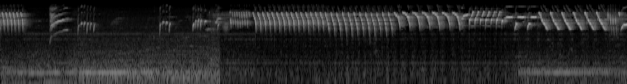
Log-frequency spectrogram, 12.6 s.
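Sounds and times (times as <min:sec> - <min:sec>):
canary song: 0:00.0 - 0:12.5
faint low hum: 0:00.0 - 0:12.5.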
